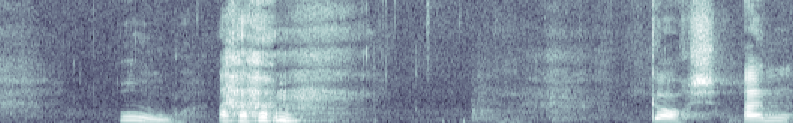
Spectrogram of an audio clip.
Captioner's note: chuckling nervously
